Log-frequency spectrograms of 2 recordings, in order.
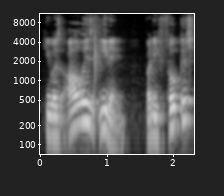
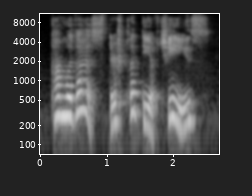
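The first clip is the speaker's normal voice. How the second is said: very high, small, tiny fairy voice; 10 semitones higher than usual. Narrator reads a tiny fairy's invitation, high fairy voice. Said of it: "It said in a high voice".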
